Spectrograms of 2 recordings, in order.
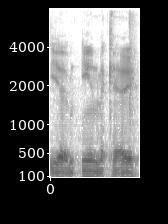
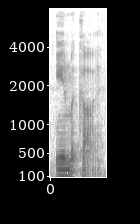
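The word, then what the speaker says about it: Ian MacKaye: through most of my life thinking it was ian mckay don't think it matters how you say his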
